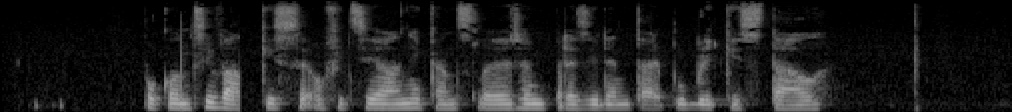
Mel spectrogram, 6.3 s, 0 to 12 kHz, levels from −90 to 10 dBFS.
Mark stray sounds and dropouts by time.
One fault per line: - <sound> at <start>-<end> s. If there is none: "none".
- dropout at 1.5-1.6 s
